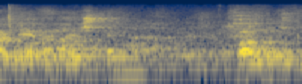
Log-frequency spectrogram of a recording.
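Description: Speech only: a man talking into a handheld microphone, with a brief pause near the end.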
